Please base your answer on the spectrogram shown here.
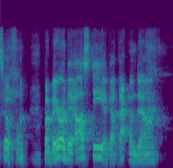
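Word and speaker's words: Barbera d'Asti: the wonderful Pico Macario trevori it's so fun Barbara de Asti I got that one down that's how you pronounce it it's a beautiful Northwestern Italian red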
